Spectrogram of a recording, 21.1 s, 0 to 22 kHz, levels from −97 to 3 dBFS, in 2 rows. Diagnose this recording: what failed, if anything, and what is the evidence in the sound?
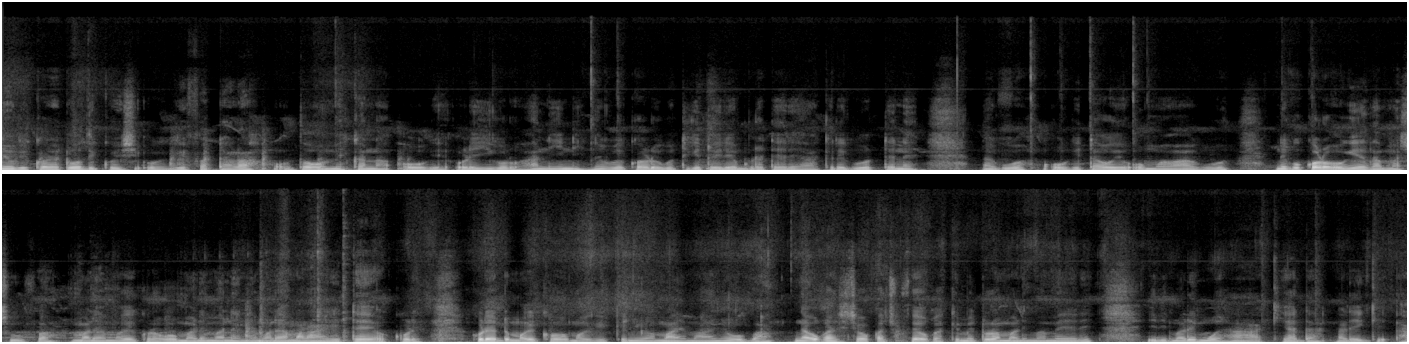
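No audible faults detected.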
